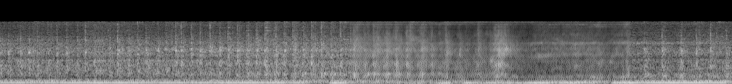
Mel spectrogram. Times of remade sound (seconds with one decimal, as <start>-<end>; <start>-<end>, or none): 3.5-6.3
